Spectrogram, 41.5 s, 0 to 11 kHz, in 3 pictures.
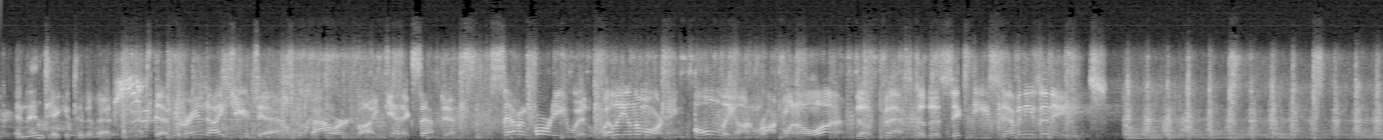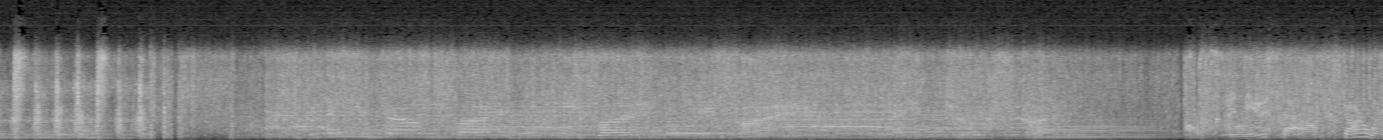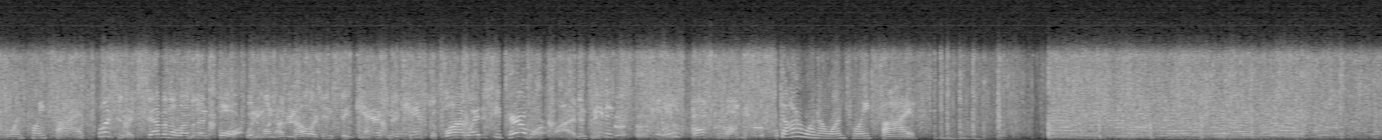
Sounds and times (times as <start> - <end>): Speech: 0.0 - 11.2, 26.0 - 36.8
Radio: 0.0 - 11.3, 15.3 - 41.4
Music: 1.4 - 28.8, 37.6 - 41.4.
